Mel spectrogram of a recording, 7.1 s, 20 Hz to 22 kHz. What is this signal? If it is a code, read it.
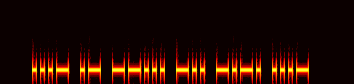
Morse code, heard as a keyed tone, about 15 wpm, 700 Hz. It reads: VA7DCV
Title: DXCC-100 Call Signs - 6 Characters - 15wpm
